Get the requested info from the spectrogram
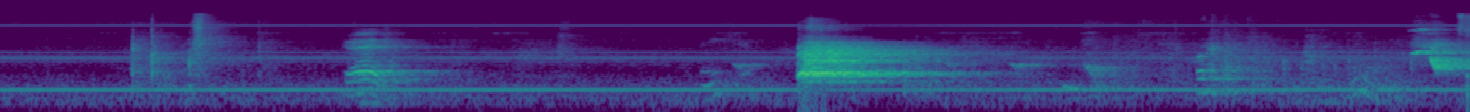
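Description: A large dog barking a few times, the loudest bark about eight seconds in, trailing off in the room's echo, over a steady electrical hum.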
